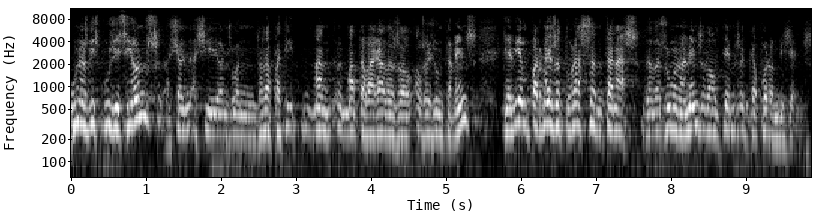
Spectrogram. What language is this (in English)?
Catalan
